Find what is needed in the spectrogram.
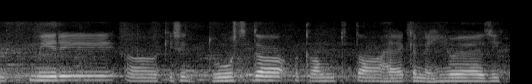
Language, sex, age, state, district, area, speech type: Punjabi, male, 18-30, Punjab, Ludhiana, urban, spontaneous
